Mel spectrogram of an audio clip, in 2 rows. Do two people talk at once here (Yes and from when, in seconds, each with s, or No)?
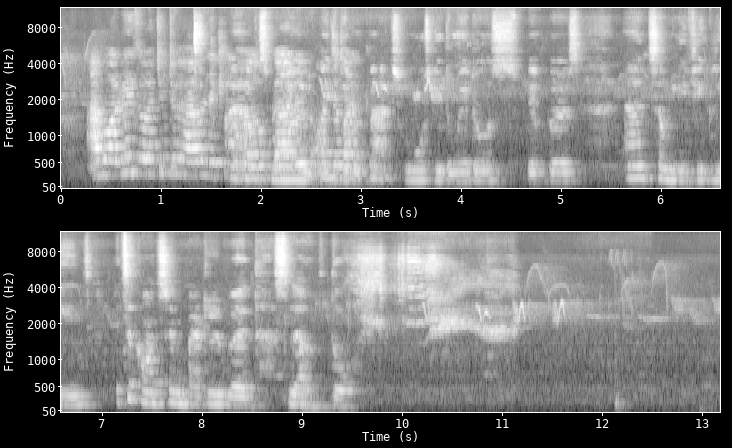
Yes, from 1.6 s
